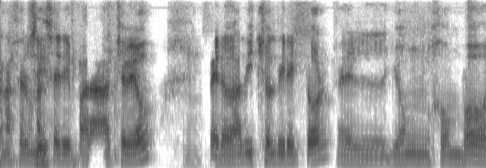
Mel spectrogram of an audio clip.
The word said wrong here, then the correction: Bong Joon-ho: Bong Joon-ho ha dicho que no va a ser exactamente un remake, sino que va a ser como inspirado.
